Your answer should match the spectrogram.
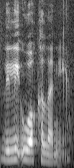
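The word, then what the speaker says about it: Liliʻuokalani: name of one of our ali that's commonly mispronounced liliuokalani liliu means to spin or be dizzy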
